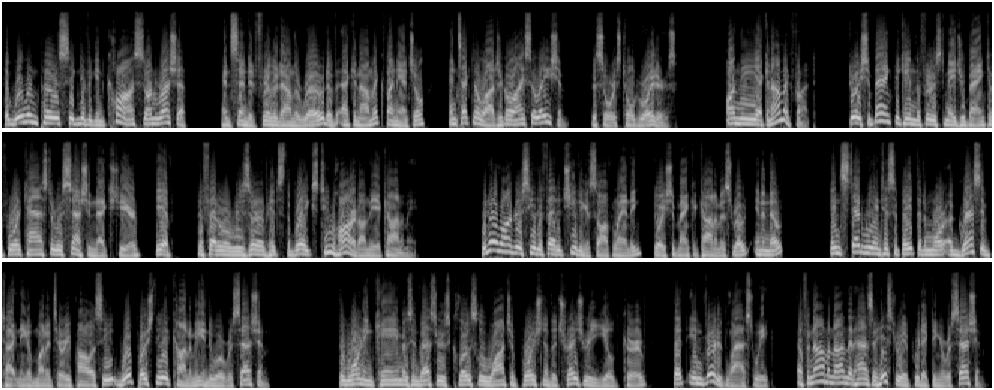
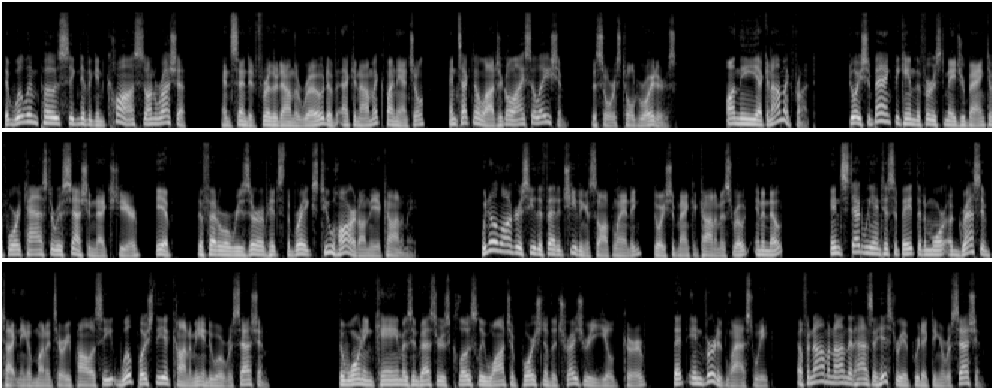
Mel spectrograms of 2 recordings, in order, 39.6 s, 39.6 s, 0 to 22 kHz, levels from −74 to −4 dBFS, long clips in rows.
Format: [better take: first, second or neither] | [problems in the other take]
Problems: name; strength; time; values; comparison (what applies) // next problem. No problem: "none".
second | distortion; heavy; 7 dB below the speech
